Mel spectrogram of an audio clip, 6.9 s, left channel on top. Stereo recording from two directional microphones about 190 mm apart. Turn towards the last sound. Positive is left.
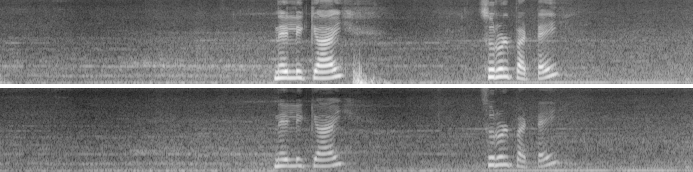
turn(degrees=35)  # may be behind; listen again after turning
